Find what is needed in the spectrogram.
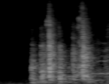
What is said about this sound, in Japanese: だから勝手にドア開けないでって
